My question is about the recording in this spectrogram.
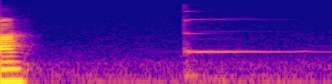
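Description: A short cue beep on a language-drill tape: one steady mid-pitched tone with faint overtones, starting about one and a half seconds in and fading out slowly. It follows the clipped end of a spoken syllable "la".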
